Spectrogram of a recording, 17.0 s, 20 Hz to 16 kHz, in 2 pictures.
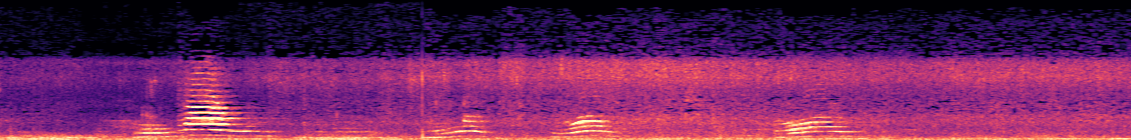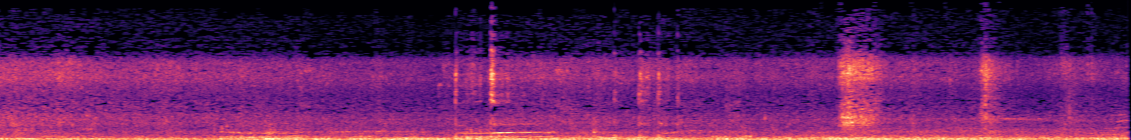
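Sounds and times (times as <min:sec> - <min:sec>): cat meowing: 0:01.0 - 0:04.7, 0:05.8 - 0:06.5.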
